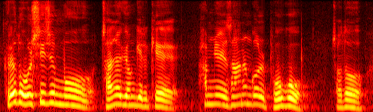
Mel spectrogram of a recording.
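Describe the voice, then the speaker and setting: A man giving unscripted baseball analysis on a sports panel, explaining his reasoning in a measured way. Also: sits high, a little mellow.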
